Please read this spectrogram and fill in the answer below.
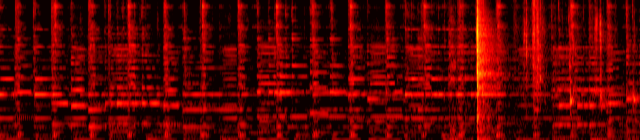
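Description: Background music of quick plucked-string notes over a bass line, with one sharp knock about six seconds in.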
